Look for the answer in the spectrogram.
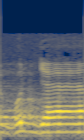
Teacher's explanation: ਇਹ ਬੁੱਝੈ ਕਸ ਕੇ ਦੱਬ ਕੇ ਬੋਲਣਾ ਬੁੱਝਾ ਨਹੀਂ ਕਹਿਣਾ ਹੈ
